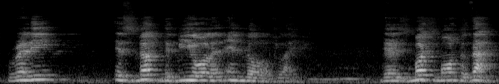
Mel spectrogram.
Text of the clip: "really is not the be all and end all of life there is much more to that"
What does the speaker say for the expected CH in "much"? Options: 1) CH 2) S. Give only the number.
1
